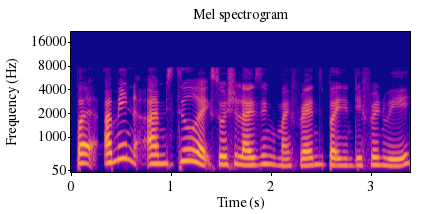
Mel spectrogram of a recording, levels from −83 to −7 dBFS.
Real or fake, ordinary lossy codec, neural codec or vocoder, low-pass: real; none; none; none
